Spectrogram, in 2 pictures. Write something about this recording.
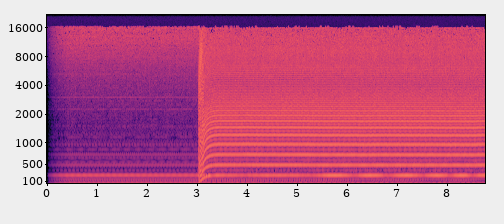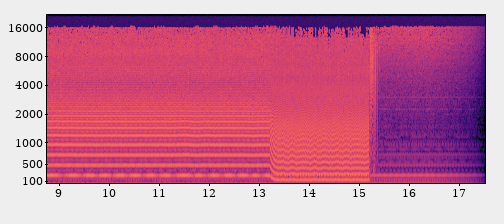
Tascam 246 (FF - STOP)
Induction coil pickup recording of a Tascam 246 four track cassette recorder. Recorded with a Zoom H5 portable recorder and a JrF Induction Coil Pick-up
fx, experimental, electronic, cassette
